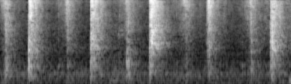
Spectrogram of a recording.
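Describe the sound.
Tarot cards being shuffled and drawn give faint, crisp riffling bursts in a steady repeating rhythm, stronger strokes alternating with softer ones.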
